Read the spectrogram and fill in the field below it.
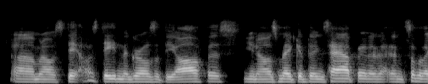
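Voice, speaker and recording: Rushing at a very fast pace, a man speaks at medium pitch with fairly even intonation. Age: 20s. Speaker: life coach. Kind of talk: casual chat.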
